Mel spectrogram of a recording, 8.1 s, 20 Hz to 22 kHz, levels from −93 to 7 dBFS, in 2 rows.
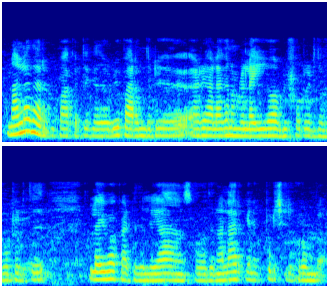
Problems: none marked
